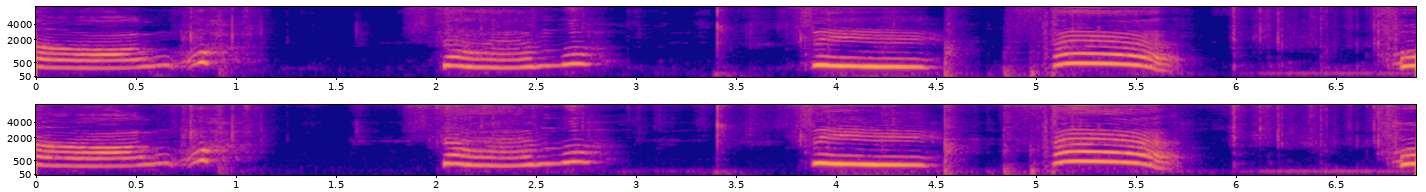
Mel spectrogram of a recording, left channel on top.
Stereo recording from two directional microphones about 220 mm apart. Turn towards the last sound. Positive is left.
turn(degrees=-15)  # may be behind; listen again after turning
